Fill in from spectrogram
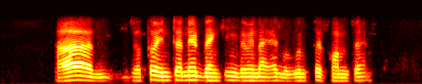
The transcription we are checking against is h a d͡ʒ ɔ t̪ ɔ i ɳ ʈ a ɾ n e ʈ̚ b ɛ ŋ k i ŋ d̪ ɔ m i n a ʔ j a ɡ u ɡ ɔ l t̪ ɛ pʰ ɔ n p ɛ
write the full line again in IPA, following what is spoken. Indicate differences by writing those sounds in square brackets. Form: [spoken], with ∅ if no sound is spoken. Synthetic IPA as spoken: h a d͡ʒ ɔ t̪ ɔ i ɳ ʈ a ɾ n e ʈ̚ b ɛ ŋ k i ŋ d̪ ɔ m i n a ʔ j a ɡ u ɡ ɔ l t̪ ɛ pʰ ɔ n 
